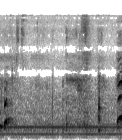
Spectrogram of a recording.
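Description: Pekingese dog giving one short, faint whine at the tail of a yawn, over a steady low hum. A single click near the end.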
